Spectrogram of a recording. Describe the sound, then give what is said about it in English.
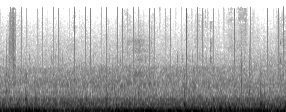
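Road noise heard from inside a moving car: a steady, loud low rumble throughout, with many faint, sharp ticks scattered above it. “Don't mind the noise in the back. I'm driving”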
